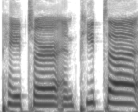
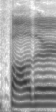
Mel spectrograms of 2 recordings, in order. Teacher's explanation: the change from voiceless stops like P in the word father in Latin and Sanskrit, as in pater and pita, into a voiceless fricative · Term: Grimm's Law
